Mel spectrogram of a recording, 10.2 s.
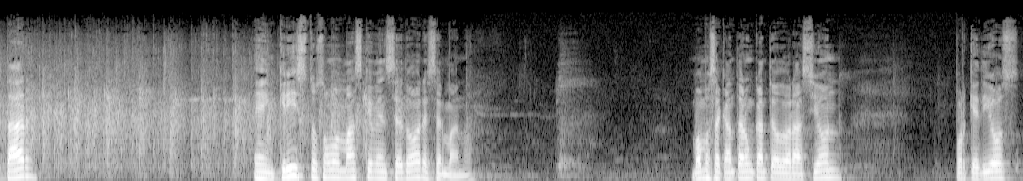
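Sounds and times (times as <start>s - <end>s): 
speech: 0.0s - 0.4s, 2.5s - 4.8s, 6.9s - 8.5s, 9.6s - 10.2s
audience applauding: 0.0s - 4.2s.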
